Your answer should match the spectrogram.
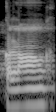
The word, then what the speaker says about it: Cologne: meaningful that is perfume it's not kalokhe name or cologne or something like that but it's Cologne the next word it's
